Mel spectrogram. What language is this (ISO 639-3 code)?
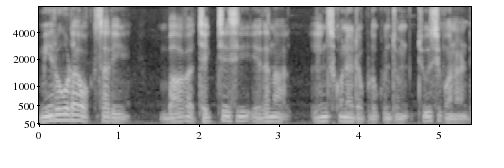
tel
